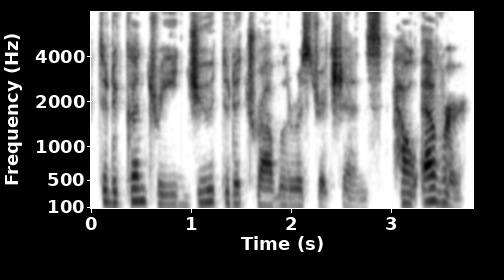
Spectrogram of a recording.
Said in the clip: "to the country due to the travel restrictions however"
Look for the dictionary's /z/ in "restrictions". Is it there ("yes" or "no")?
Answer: no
